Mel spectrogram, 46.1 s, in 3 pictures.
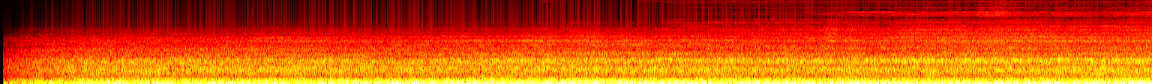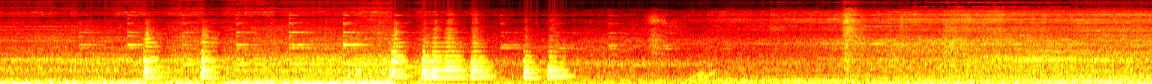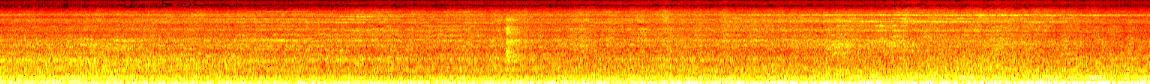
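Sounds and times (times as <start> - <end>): locomotive engine and rail rumble: 0.0 - 46.0
train air horn blasts: 17.2 - 18.5, 20.5 - 23.2.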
